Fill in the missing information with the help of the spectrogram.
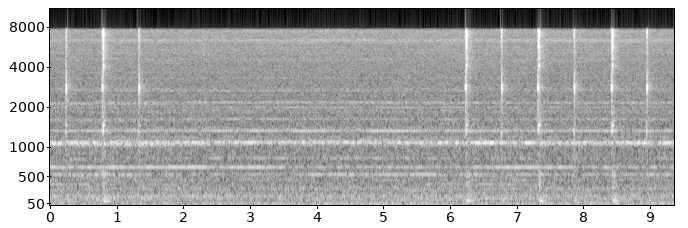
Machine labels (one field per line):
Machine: valve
